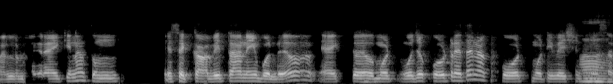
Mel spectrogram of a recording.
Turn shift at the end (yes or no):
yes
